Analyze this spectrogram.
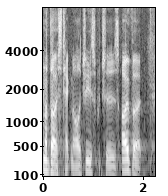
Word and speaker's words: oVirt: Is that how you pronounce it? oVirt and Aeolus, yeah.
